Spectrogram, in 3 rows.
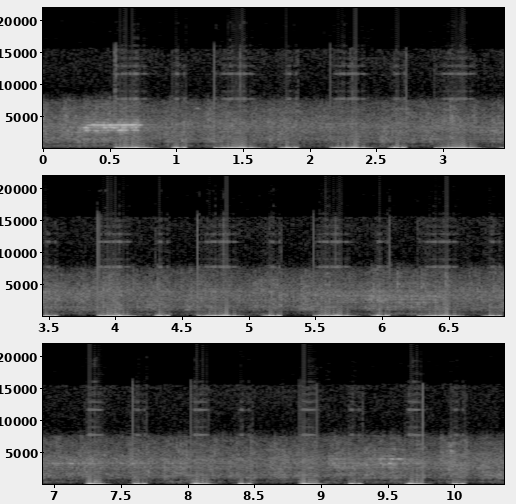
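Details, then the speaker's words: Teaching demonstration of mitral stenosis: regular heart sounds at about 74 per minute, each with a sharp early diastolic sound after the diastolic murmur and presystolic accentuation are removed, leaving the opening snap alone; opening snap of mitral stenosis. "Now the early portion of the diastolic murmur will be eliminated, leaving only the pre-systolic portion. Now the murmur is removed, leaving the opening snap."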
